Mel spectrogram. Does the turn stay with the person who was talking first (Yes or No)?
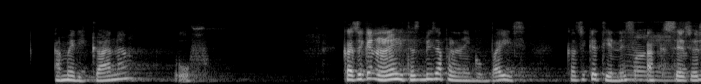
Yes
